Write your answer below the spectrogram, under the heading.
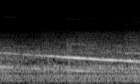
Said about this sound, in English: sounds like a police siren, doesn't it?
